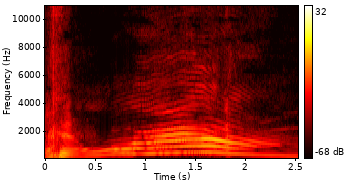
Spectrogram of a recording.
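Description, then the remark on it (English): A person vocally imitates a cat's drawn-out wail, one long rising-then-falling yowl lasting a couple of seconds, clear, starting with a brief noisy burst. “It goes, wow. Sounds like a dying cat.”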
